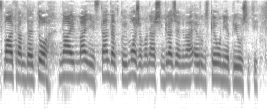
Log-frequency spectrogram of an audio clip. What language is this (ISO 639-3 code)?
hrv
